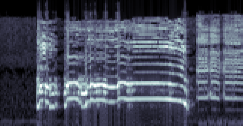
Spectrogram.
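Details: Rooster crowing: one strong two-second crow opening with choppy rising syllables, then a long steady drawn-out note that drops sharply at the end, with a short second call after a brief pause.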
